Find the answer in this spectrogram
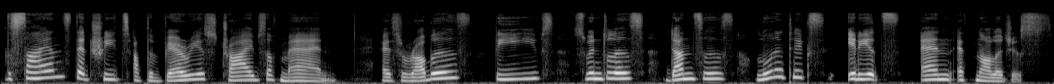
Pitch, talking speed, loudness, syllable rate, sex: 225 Hz, 110 wpm, -18 LUFS, 3.6 syllables/s, female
